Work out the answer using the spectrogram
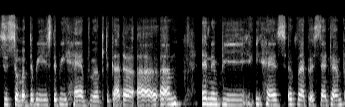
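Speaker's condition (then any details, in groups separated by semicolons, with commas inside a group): Deafness; speaks for self, also uses sign language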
